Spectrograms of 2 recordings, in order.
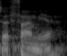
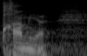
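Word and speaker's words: Apamea: The place that we were shown earlier by Tim was Afamia, that's how the Arabs pronounce it, but Apamia, and that's regime-controlled.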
